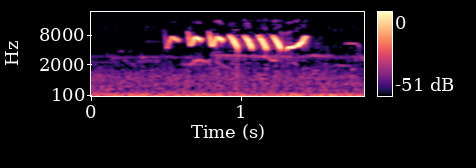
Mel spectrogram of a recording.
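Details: A fainter yellow warbler song: a rapid series of seven or eight high, bright notes that finish with a sharp slurred flourish. The phrase is over in about a second, with soft low background noise throughout.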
